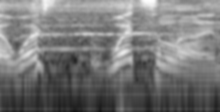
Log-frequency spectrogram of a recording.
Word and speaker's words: Wetselline: This guy, was it Wetselline? Yeah, Wetselline. That's how you pronounce Wetselline.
